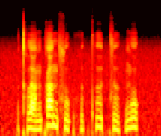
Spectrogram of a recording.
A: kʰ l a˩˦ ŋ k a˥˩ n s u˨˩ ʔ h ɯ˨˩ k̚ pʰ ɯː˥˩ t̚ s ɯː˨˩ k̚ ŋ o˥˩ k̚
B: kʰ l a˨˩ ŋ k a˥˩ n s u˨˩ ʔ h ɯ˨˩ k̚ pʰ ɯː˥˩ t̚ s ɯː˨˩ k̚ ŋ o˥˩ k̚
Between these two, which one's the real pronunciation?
A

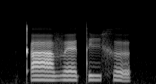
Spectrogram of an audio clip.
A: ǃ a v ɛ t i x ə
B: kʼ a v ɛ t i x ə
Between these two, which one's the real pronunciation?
B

